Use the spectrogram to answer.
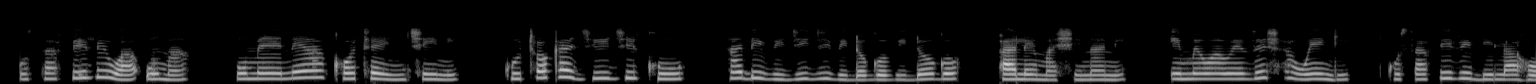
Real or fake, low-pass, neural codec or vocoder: real; 5.4 kHz; none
